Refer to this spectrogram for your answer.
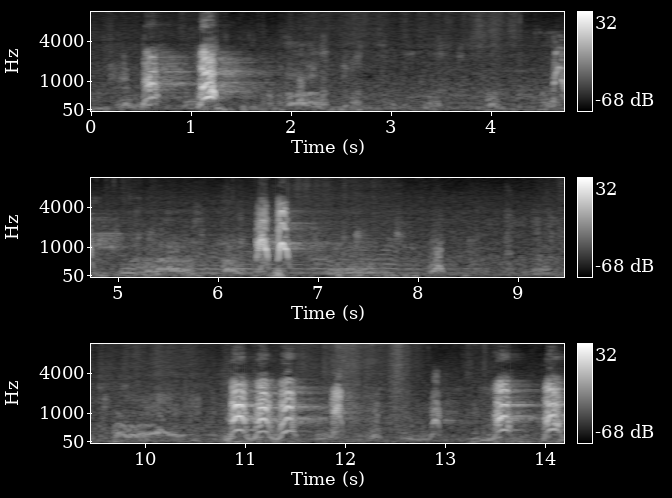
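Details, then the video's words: Young farm dogs barking while playing outdoors in August on a regenerative farm in County Kilkenny, Ireland: scattered sharp barks in pairs and quick clusters, with soft rustling and quieter movement noise between them. "[Music] hmm um what are you barking at you noisy pups you all"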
